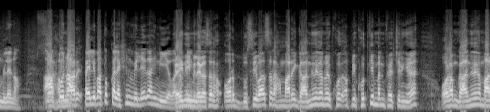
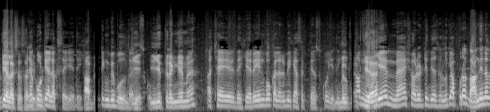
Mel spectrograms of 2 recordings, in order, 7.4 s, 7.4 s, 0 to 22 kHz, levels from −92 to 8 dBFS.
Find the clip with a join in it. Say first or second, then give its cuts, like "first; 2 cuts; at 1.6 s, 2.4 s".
second; 2 cuts; at 1.5 s, 5.4 s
